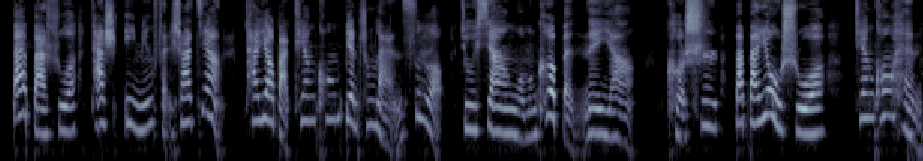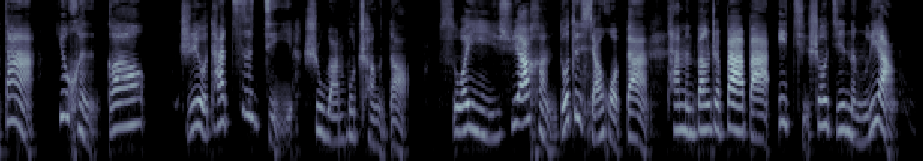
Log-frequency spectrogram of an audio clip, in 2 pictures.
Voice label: 大音-女真童; 爸爸说; 真童配音

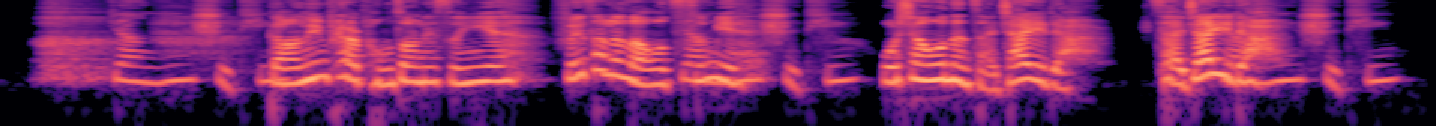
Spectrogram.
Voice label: 四川方言 女 体育; 方言配音; 四川话

